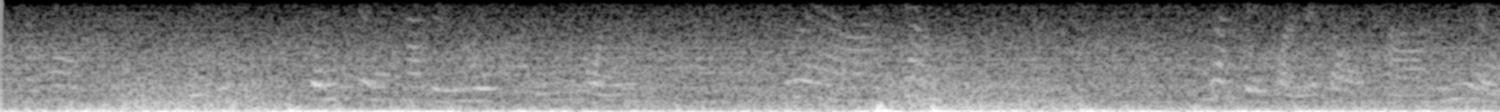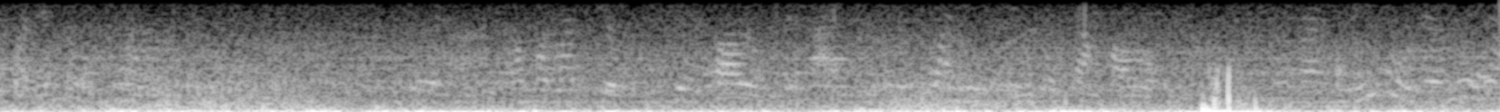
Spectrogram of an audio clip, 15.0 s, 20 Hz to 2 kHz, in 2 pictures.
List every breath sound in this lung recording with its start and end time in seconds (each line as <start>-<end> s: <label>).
0.31-1.58 s: inhalation
4.28-5.57 s: inhalation
8.01-9.30 s: inhalation
11.73-13.03 s: inhalation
